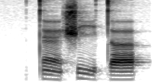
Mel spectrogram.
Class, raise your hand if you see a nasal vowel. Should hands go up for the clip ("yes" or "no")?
yes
